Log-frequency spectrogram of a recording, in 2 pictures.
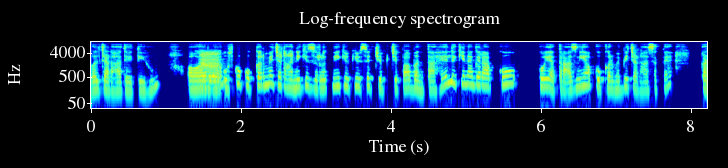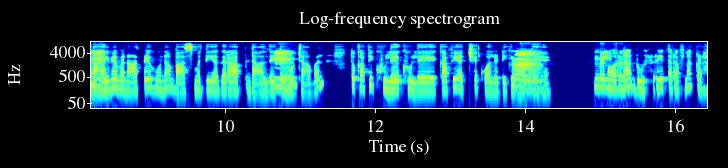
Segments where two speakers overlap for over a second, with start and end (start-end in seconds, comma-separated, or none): none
